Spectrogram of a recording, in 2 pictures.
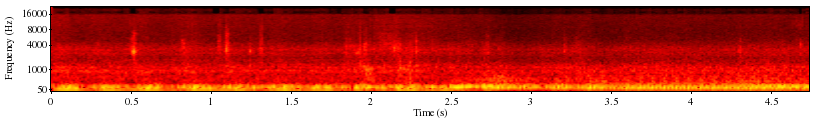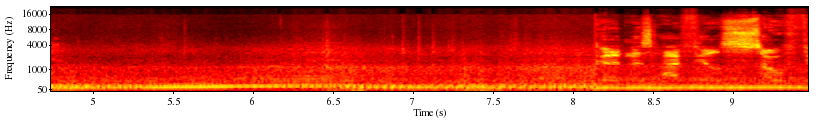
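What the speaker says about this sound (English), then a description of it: "Alright, so that's the startup. It's kind of a cold start." A Ford Mustang S550 with a ghost cam tune rumbles through a cold start, its engine settling into a deep, loping idle with a slight rise in pitch, close and loud throughout.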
